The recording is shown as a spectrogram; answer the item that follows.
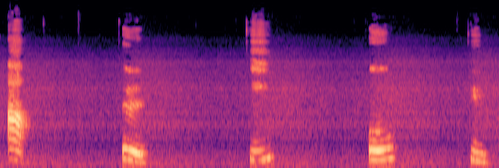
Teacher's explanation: I'm exaggerating a little bit the pronunciation, but not that much. They are tense. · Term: les voyelles orales simples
